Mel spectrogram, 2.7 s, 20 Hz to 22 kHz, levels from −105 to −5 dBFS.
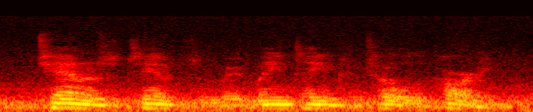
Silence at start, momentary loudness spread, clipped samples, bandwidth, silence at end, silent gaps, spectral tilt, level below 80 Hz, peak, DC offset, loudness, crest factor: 0 s; 5 LU; under 0.1%; 6 kHz; 0 s; none; -10 dB/octave; -58 dBFS; -22 dBFS; under 0.1%; -37 LUFS; 14 dB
